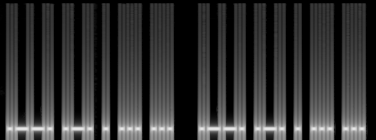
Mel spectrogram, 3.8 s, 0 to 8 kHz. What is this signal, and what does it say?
Morse code, heard as a keyed tone, about 30 wpm, 250 Hz. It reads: PRESS PRESS
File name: morse / morse-training-30WPM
